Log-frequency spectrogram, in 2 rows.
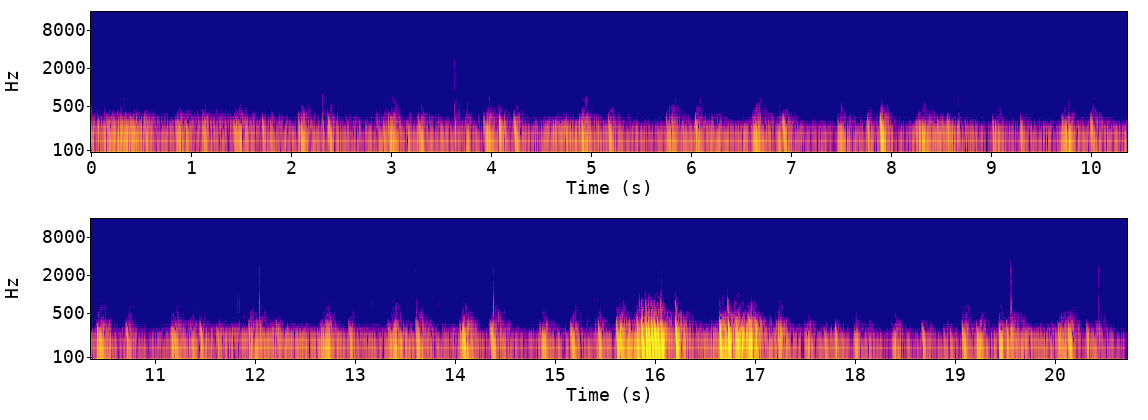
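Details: Seated resting heartbeat heard through a Littmann CORE stethoscope played to a speaker: steady low lub-dub at about 78 beats a minute by pulse oximeter, fluctuating slightly; normal heartbeat at rest.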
